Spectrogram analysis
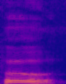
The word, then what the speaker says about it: who: Who, W, H, O. Who, se pronuncia así. Who. La H se aspira, la W no suena y la U es larga.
